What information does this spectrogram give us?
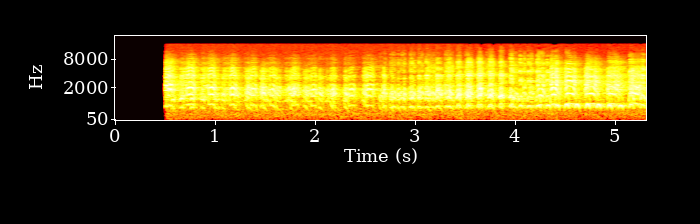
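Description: Kookaburras in a loud, raucous cackling chorus of harsh, rapid chuckles that rise and fall in pulses for about five seconds without pause.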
